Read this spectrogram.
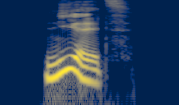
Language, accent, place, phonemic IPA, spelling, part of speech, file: German, Germany, Berlin, /niːls/, Nils, proper noun, De-Nils.ogg
- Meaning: a male given name from Swedish or Norwegian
